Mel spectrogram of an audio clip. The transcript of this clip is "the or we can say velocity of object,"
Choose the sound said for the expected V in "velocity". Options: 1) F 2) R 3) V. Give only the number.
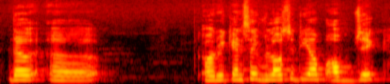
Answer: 3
